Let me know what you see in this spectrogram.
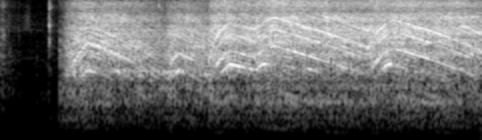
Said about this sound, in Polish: Czyli wiertarko-wkrętarka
